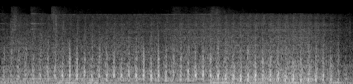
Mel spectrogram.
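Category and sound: vehicle, helicopter rotor flying overhead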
